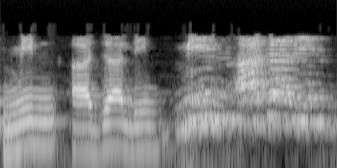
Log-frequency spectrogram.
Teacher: মিম নুন জের মিন, মিম নুন জের মিন, হামজা জবর আ, হামজা জবর আ, জিম জবর জা, জিম জবর জা, আজা আজা, লাম দুই জের লিন, লাম দুই জের লিন, মিন আজা লিন, মিন আজা লিন। এখানে নুন সাকিনের পর হামজা আসার কারণে, ইজহারের হরফ আসার কারণে ইজহার করে আমাদের পাঠ করতে হবে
